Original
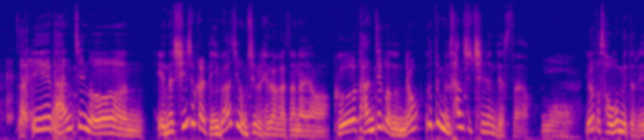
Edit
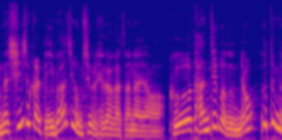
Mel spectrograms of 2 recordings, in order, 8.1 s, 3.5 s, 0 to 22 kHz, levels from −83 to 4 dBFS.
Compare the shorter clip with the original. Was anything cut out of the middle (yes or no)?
no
